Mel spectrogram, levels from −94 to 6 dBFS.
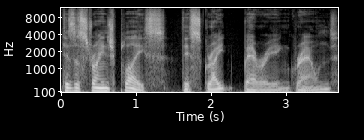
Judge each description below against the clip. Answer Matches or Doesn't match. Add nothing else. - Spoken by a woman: Doesn't match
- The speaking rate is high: Doesn't match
